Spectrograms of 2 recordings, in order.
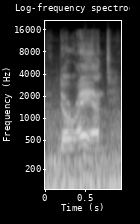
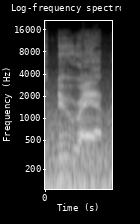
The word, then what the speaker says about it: Durant: And if you say Durant, you're saying it wrong. It's Durant.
